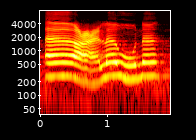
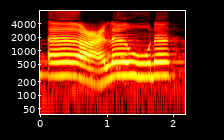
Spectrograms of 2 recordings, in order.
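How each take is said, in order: Both takes have the same delivery.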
